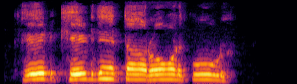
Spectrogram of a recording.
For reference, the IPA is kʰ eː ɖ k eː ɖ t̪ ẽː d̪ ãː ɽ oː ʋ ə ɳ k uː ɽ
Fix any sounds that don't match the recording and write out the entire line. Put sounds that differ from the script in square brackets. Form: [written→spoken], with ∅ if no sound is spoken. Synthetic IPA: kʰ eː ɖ [k→kʰ] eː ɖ [t̪→d̪] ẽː [d̪→t̪] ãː [ɽ→ɾ] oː ʋ ə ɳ k uː ɽ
